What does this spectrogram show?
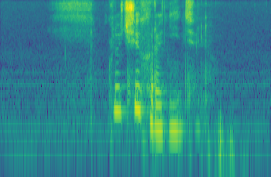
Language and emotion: Russian, sad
